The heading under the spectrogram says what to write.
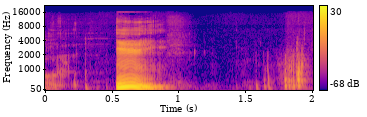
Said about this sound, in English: There it is. Write it down. 11:14, sip of the day. 11:14 a.m. West Coast time. Your official sip of the day went down.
